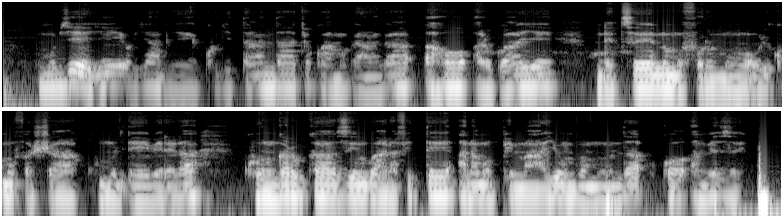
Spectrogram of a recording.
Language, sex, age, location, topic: Kinyarwanda, male, 18-24, Kigali, health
